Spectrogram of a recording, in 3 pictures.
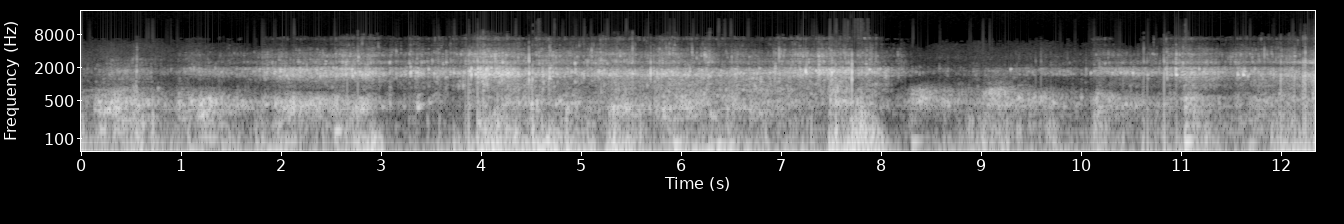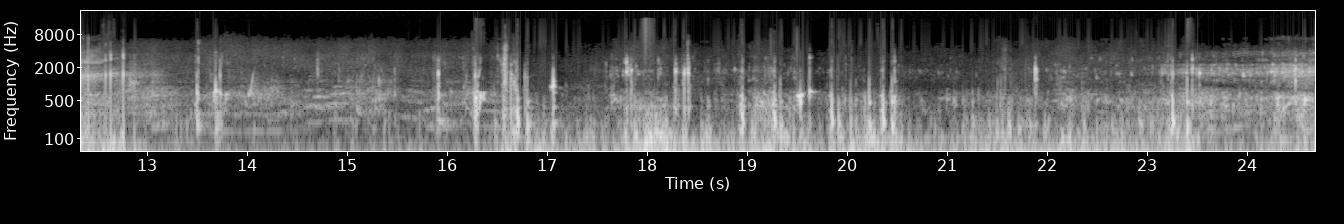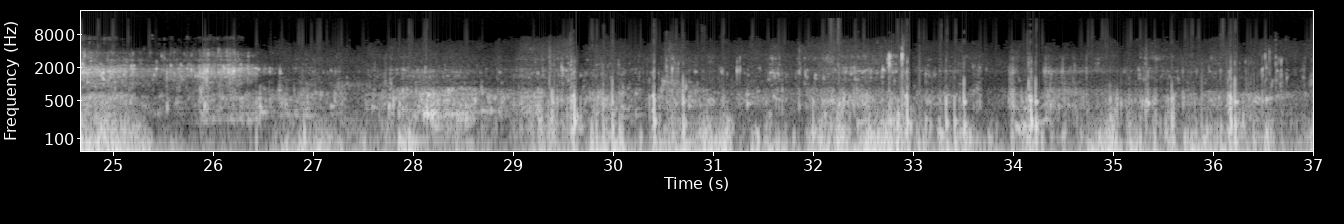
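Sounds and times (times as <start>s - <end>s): muffled underwater rumble: 0.0s - 37.0s
heavy low rumble: 15.5s - 23.6s.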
